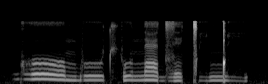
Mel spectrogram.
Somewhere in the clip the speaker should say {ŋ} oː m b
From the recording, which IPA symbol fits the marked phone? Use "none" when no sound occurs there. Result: ɡʱ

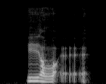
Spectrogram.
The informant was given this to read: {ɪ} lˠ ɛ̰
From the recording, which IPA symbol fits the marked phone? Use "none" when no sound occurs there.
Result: i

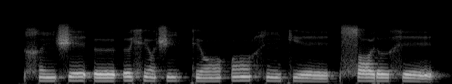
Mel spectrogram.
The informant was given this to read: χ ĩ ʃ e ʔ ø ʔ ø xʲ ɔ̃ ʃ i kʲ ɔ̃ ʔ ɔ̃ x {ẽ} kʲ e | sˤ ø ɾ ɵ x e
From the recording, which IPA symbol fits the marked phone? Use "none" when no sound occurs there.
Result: ĩ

